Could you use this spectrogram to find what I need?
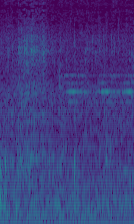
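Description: Rice pours into simmering liquid with a soft splash.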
